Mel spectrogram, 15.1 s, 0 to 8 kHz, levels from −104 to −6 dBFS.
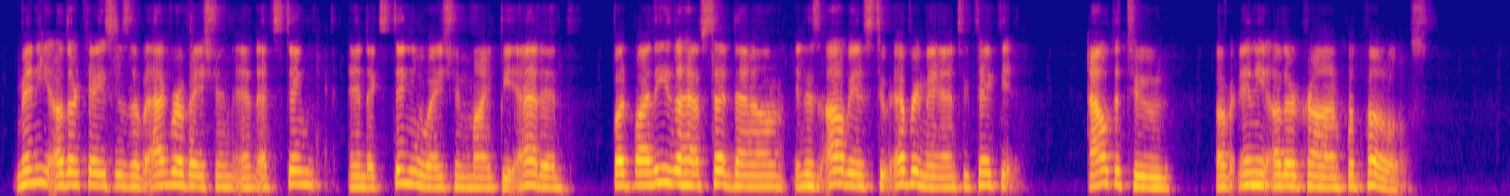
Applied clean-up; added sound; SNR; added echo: neural mask model DeepFilterNet 3.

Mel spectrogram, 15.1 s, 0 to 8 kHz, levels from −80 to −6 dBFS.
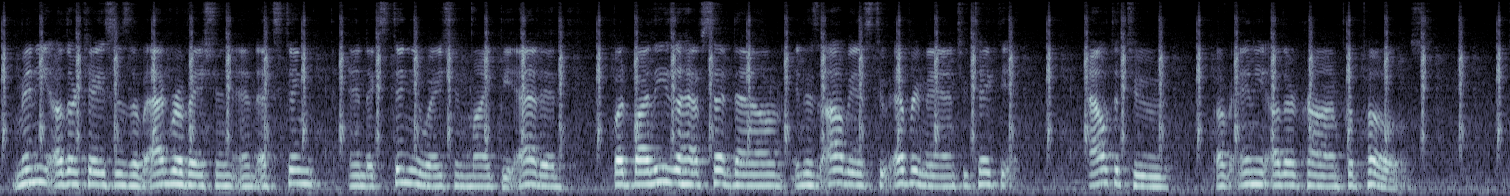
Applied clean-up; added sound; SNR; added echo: none; Clock; 12 dB; reverberation time 0.4 s.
